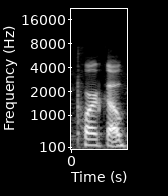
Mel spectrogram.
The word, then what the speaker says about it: Porco: So this is the story of Joan and Peter Porco, I believe is how you pronounce their last name. Porco, P-O-R-C-O. – That sounds like Porco.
